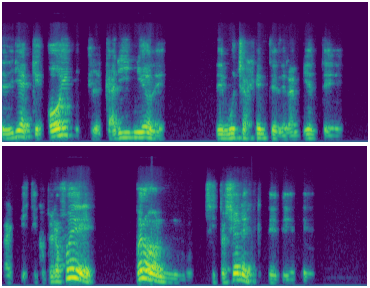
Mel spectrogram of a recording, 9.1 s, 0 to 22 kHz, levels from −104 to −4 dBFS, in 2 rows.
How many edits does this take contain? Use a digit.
0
